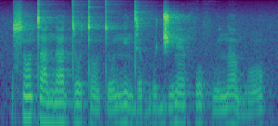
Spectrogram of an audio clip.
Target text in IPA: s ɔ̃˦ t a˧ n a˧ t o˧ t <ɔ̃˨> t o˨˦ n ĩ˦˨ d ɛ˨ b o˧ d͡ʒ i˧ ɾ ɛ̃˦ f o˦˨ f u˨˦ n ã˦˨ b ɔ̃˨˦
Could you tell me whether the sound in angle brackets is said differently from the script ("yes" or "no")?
no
